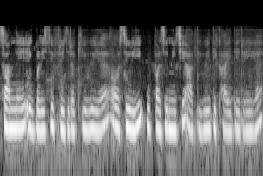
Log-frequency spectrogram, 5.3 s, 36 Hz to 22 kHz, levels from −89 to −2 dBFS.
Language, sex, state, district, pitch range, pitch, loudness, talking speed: Hindi, female, Chhattisgarh, Raipur, 190-215 Hz, 200 Hz, -14 LUFS, 215 wpm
